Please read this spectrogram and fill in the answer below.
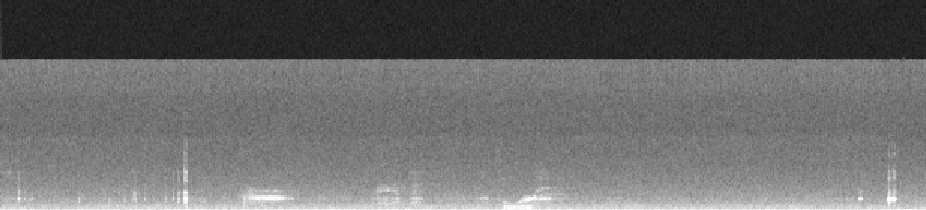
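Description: Quiet handling of spark plug wires and their boots on the engine, with a few faint clicks, one about two and a half seconds in and one near the end. A short call that rises in pitch comes about seven seconds in.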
